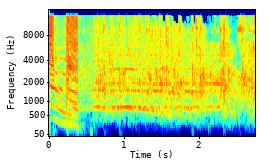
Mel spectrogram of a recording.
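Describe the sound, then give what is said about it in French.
An audience applauds a collaborator who is returning for the third time, a dense wash of clapping that lasts throughout, with a brief voice-like call at the start and a sustained whistling tone riding over the claps. “Euh, j'ai, des collaborateurs qui viennent à chaque année et euh, je voudrais vous, inviter à applaudir un qui revient encore pour la troisième fois.”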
